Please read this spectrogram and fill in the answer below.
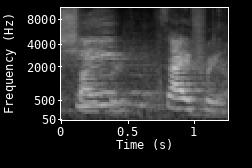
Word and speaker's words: Seyfried: Seyfried, thank you, everyone.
